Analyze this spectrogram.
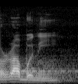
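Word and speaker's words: Rabboni: John 2016 humarap siya at kanyang sinabi raboni or guro. Yung mga Amerikano sasabi nila, rabon. Pero that's an Americanized pronunciation. A Hebrew word walang long eye. So Rubony. Matthew 289 another kwento.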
